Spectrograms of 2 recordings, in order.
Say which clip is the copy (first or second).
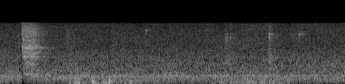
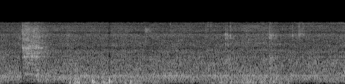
second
